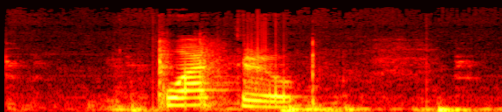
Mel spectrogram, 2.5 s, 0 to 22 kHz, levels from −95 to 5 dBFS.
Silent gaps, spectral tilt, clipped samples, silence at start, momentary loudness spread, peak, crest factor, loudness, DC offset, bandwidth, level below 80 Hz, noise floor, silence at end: none; -7.5 dB/octave; under 0.1%; 0.55 s; 20 LU; -2 dBFS; 18 dB; -17 LUFS; under 0.1%; 13.5 kHz; -32 dBFS; -46 dBFS; 0 s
